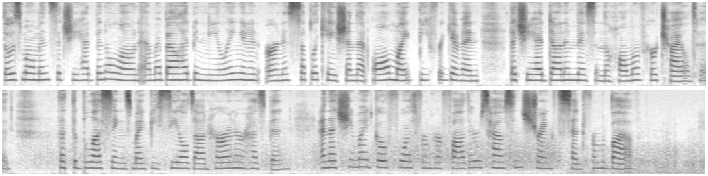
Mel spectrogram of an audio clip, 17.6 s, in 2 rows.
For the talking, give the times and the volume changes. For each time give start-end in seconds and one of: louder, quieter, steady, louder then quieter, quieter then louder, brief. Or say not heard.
0.0-16.7 steady.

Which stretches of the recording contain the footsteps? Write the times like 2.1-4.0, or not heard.
not heard.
